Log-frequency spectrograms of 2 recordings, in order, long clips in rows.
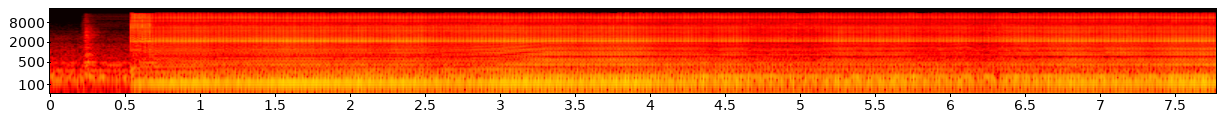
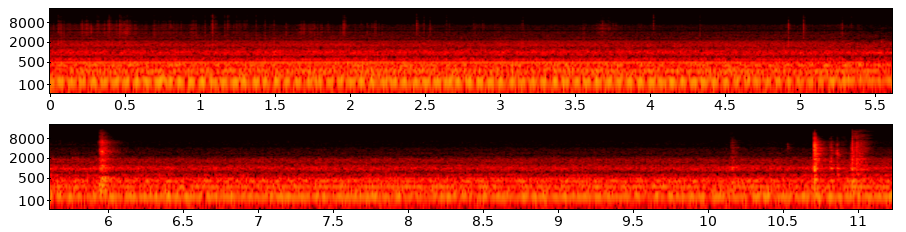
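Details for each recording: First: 1990s Miller Econotig on AC high-frequency TIG, aluminum, after master switch replaced and wiring corrected: harsh buzzy hissing arc with rough steady pulse, never settles; welds steel fine on DC but won't puddle aluminum, owner suspects machine not holding high frequency. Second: 1990s Miller Econotig in DC-negative TIG mode welding steel: steady, smooth, even hum with a faint low buzz, no crackle or sputter; the machine works normally on DC, while AC aluminum welding is the problem.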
